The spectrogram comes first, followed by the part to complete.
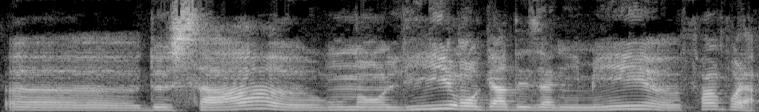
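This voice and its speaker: Her dark, mellow tone carries ordinary pitch variation as this woman speaks at a fairly slow pace. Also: quiet background. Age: 30s. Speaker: unboxing vlogger. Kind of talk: casual unboxing vlog. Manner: hesitant, many filler sounds.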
